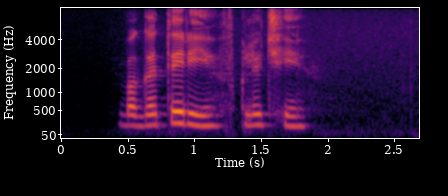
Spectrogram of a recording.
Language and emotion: Russian, neutral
